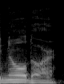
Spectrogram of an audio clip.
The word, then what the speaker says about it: Noldor: Because that would be Noldor. I mean, that's how Christopher Tolkien pronounces it. That's how Christopher Tolkien says it.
